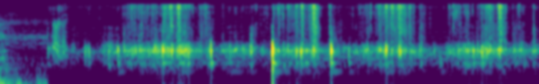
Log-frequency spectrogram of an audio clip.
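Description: Foil trading-card pack wrappers crinkling and cards rustling as they are handled and opened: a run of small crackles with one sharp click about halfway through.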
